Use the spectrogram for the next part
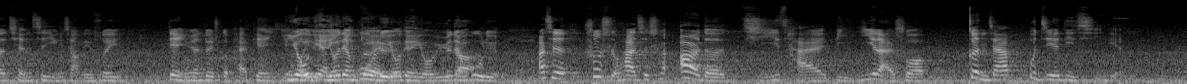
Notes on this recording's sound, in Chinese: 我们在南丰城露台聊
